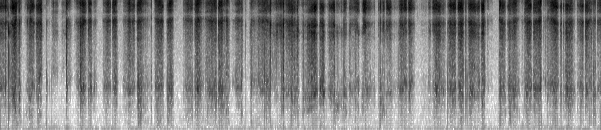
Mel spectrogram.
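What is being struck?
Small plastic earphone mic remote.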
